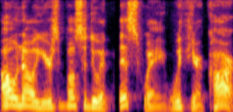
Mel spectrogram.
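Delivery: bold, outspoken voice, high pitch. Retelling how a girl at self-checkout told a man how to pay, imitating an outspoken voice. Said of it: "she just had a very outspoken voice".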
